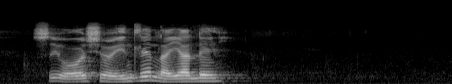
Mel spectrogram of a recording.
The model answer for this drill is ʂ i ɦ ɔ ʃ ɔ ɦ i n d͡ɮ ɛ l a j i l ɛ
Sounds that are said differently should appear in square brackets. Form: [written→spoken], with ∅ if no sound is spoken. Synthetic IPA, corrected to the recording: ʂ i ɦ ɔ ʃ ɔ ɦ i n d͡ɮ ɛ l a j [i→a] l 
